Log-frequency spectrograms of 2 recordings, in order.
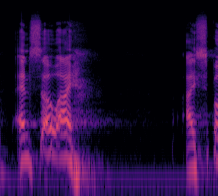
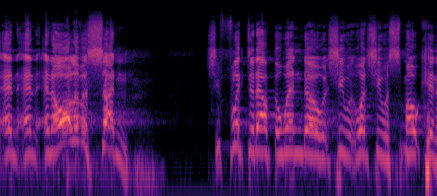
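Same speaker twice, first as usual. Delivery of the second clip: ordinary delivery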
